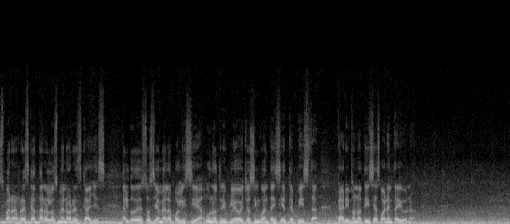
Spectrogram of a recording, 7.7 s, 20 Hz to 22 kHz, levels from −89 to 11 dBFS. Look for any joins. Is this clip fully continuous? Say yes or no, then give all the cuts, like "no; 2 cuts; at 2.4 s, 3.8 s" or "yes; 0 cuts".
no; 5 cuts; at 1.2 s, 1.8 s, 2.3 s, 5.3 s, 5.7 s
